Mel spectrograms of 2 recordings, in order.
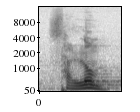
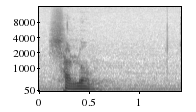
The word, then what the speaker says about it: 샬롬: 살롬. 그래도 다행이죠. 죽을 놈이 아니고 샬롬했으니까. 샬롬.이 이샬롬입니다.이 샬롬이 온내를 통하여 40년 동안 그 땅에 임했습니다.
